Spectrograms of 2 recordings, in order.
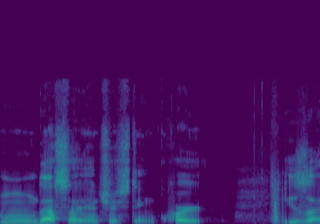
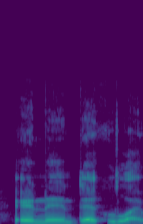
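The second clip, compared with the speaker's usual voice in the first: ordinary delivery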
